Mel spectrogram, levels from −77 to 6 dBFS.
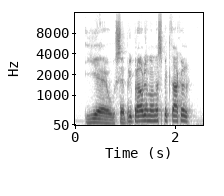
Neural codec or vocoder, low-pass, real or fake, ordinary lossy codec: none; 14.4 kHz; real; Opus, 16 kbps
